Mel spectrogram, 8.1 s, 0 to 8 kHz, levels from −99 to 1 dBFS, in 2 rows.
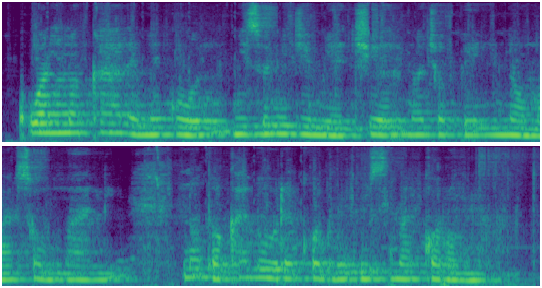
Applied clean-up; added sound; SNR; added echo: neural separator model SepFormer DNS4.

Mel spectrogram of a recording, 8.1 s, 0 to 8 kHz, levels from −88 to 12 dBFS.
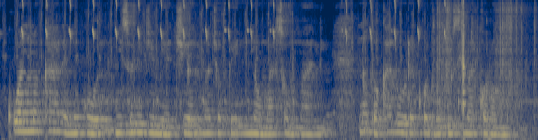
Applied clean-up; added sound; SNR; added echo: none; Mechanisms; 7 dB; reverberation time 0.7 s.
